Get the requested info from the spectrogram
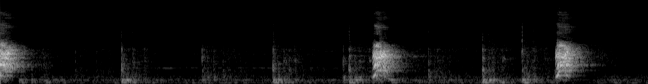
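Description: A dog barking: three loud barks, one at the start, one nearly four seconds in and one shortly after, with fainter short sounds between them.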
